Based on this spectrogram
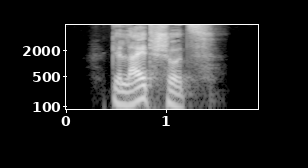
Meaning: convoy protection, escort protection
- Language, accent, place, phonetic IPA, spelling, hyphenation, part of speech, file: German, Germany, Berlin, [ɡəˈlaɪ̯tˌʃʊt͡s], Geleitschutz, Ge‧leit‧schutz, noun, De-Geleitschutz.ogg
